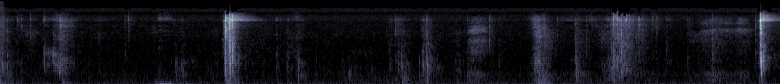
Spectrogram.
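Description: Clear toothpaste slime is poked, giving soft, faint, close squishes and small crackling pops that come at scattered intervals with near silence between, no talking.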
